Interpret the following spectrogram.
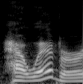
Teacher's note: your tone kind of rises, you put emphasis on that contrast word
